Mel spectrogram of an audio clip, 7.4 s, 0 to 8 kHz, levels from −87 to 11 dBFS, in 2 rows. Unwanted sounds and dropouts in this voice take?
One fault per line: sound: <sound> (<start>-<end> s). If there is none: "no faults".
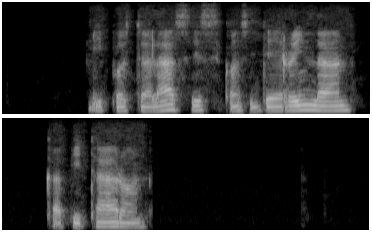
no faults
